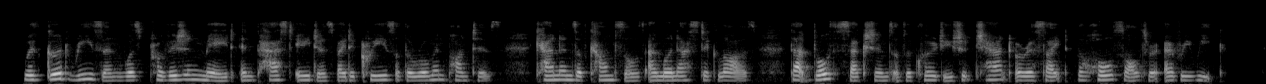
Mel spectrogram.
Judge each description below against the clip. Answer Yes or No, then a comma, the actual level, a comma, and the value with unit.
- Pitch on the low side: No, high, 195 Hz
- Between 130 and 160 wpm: No, average, 170 wpm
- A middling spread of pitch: No, narrow, 2.2 semitones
